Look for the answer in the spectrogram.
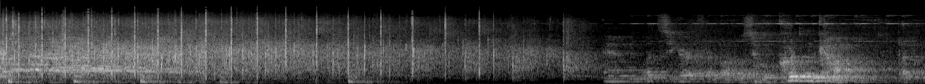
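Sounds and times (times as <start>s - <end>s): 
audience applause for lecture facilitators: 0.0s - 5.9s
speech: 7.9s - 8.6s.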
